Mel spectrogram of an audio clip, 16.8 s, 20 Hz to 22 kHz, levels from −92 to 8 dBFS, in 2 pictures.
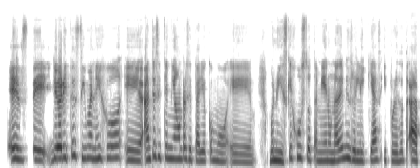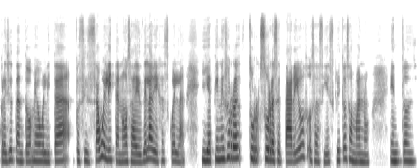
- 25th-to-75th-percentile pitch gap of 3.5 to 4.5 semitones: Yes, average, 3.8 semitones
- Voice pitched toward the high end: Yes, high, 220 Hz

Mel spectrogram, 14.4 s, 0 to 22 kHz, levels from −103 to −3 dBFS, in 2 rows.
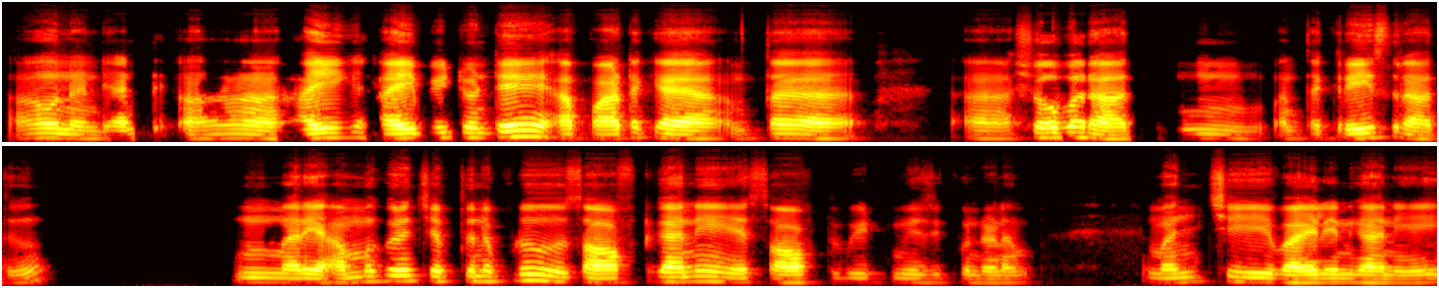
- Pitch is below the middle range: Yes, low, 125 Hz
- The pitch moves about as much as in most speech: Yes, average, 3.4 semitones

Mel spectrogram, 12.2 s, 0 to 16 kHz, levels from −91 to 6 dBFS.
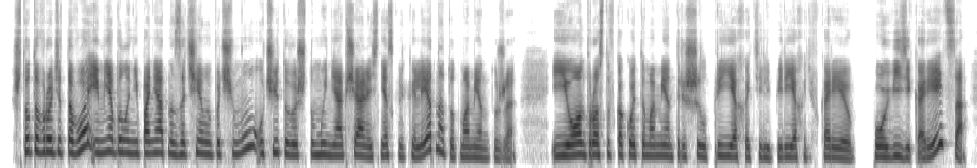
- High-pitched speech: Yes, high, 205 Hz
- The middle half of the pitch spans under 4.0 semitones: No, average, 4.7 semitones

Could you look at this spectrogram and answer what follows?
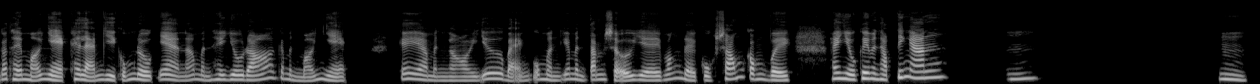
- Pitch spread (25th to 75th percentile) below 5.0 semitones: Yes, average, 4.0 semitones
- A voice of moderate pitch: No, high, 225 Hz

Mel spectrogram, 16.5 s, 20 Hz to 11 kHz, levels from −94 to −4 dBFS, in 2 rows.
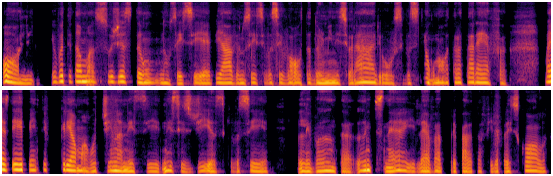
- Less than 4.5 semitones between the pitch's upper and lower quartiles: Yes, average, 3.9 semitones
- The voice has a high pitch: No, medium, 160 Hz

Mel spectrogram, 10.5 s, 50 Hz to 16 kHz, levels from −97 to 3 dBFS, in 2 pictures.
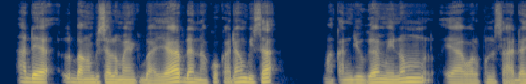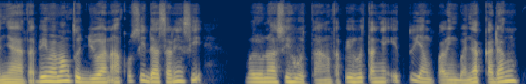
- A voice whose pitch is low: No, medium, 150 Hz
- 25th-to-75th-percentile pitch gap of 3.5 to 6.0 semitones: Yes, average, 4.3 semitones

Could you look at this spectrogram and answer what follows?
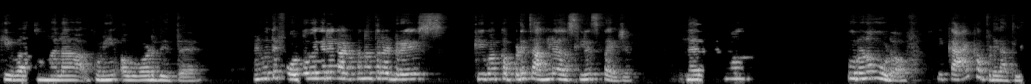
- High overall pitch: Yes, high, 230 Hz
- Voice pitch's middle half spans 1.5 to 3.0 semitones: No, average, 4.4 semitones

